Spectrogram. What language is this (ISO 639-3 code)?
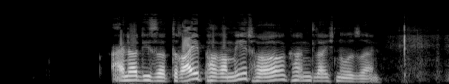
deu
